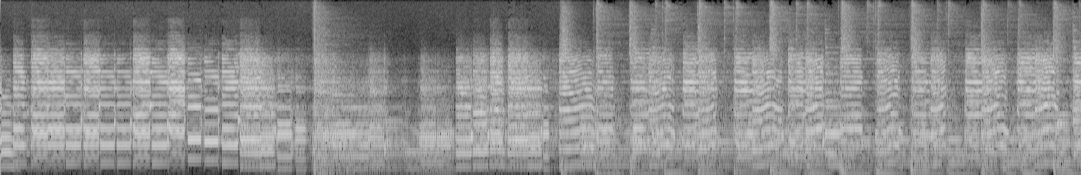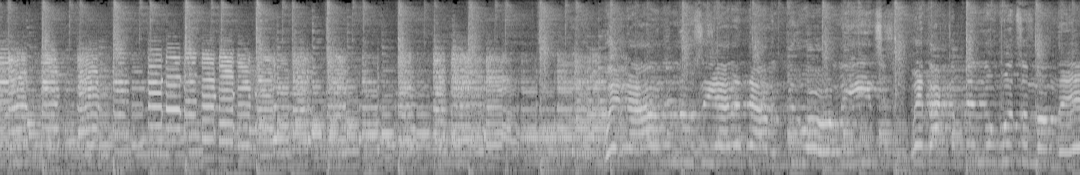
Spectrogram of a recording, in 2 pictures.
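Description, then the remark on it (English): A loud rock song from a film scene in which Marty McFly's band plays, with distorted electric guitar, driven by a steady walking bass line that steps from note to note in an even, bouncing rhythm underneath the band. “So you can hear that walking bass line again.”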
